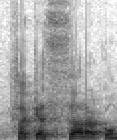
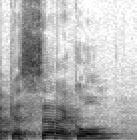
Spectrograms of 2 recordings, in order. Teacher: ابدال الثاء سينا او تاء كمان هذه نفعلها بالعامي كثيرا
